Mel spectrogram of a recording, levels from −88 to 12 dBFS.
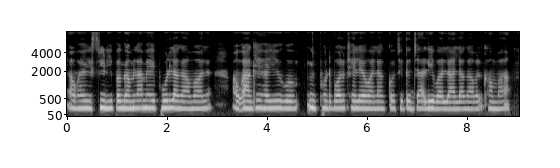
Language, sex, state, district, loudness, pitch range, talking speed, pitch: Magahi, female, Jharkhand, Palamu, -17 LUFS, 205-220 Hz, 125 wpm, 215 Hz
